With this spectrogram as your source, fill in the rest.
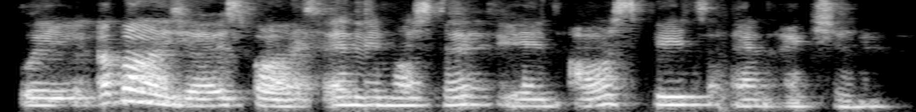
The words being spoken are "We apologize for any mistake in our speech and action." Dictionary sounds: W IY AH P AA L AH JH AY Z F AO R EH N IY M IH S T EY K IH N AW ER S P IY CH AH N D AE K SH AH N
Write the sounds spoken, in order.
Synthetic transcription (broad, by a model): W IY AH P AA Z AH IH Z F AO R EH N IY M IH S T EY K IH N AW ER S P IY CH AH N D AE K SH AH N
